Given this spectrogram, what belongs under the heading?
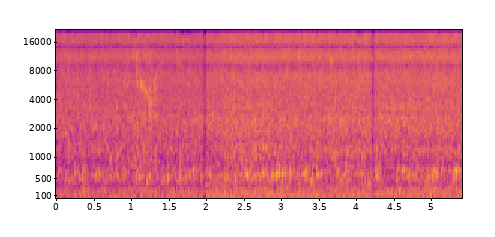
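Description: Running water from a shower rinsing off body wash, a steady even hiss and splash that continues without a break, close by, with no talking.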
